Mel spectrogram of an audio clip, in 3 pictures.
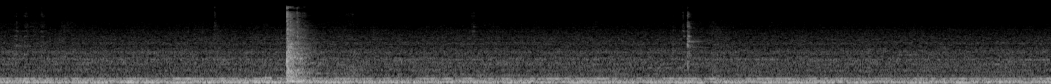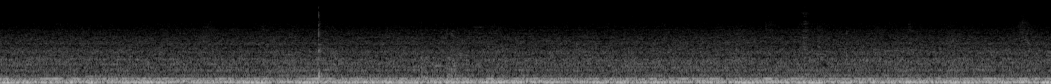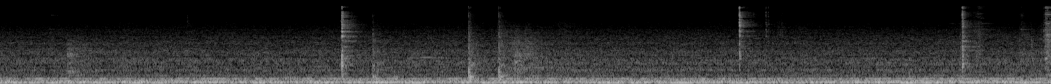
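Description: A steady low rumble of kitchen equipment, with a few sharp clinks of stainless steel bowls being handled: one about three seconds in and several more near the end.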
